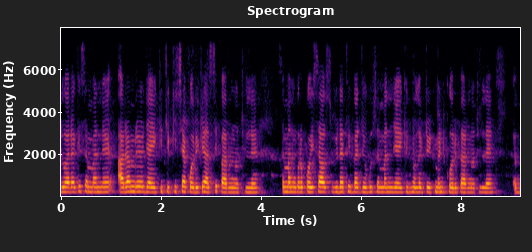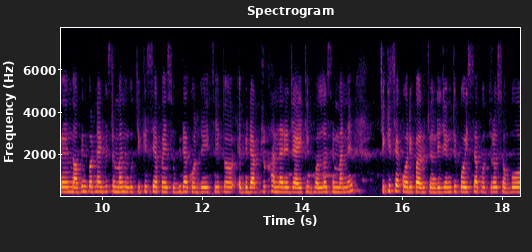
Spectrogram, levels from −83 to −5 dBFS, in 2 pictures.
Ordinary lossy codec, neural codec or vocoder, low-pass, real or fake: none; codec, 16 kHz, 6 kbps, DAC; 7.2 kHz; fake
